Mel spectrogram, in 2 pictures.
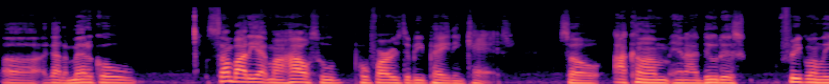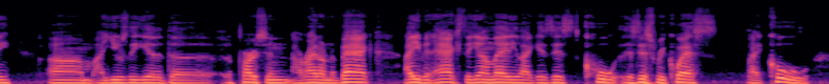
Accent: California, United States; I'm from California.

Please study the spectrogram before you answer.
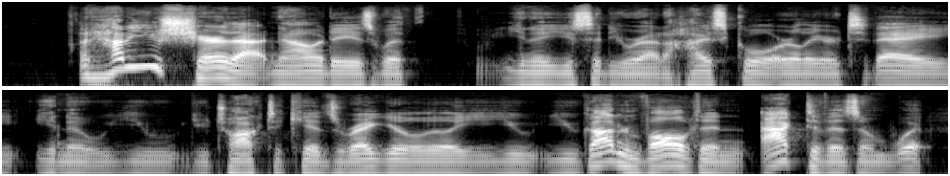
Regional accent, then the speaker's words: Bryn Mawr, Pennsylvania, United States; born there; So am I. I was born in Montgomery County at Bryn Mawr Hospital.

